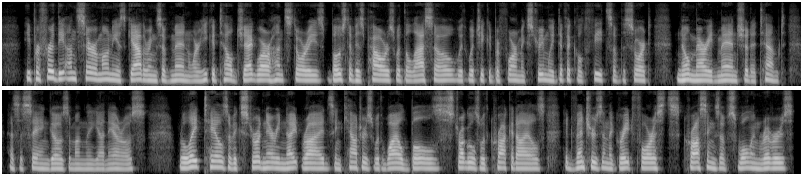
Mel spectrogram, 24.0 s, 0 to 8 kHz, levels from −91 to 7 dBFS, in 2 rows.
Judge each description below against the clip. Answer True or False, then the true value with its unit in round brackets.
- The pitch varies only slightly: True (2.0 semitones)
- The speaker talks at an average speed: True (165 wpm)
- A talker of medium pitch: True (145 Hz)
